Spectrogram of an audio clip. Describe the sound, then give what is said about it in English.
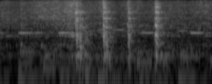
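Tomatoes and sofrito vegetables sweat gently in a pan with a steady, soft sizzle. Four brief stirring scrapes break the sizzle at regular intervals. “I really like the flavor of the gently sweat vegetables in here. These are cooking nicely. Our tomatoes are cooking nicely.”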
